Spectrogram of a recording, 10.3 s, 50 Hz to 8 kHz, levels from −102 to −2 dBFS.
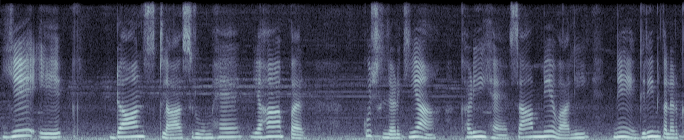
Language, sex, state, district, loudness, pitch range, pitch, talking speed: Hindi, female, Maharashtra, Solapur, -26 LUFS, 205-260 Hz, 235 Hz, 105 wpm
